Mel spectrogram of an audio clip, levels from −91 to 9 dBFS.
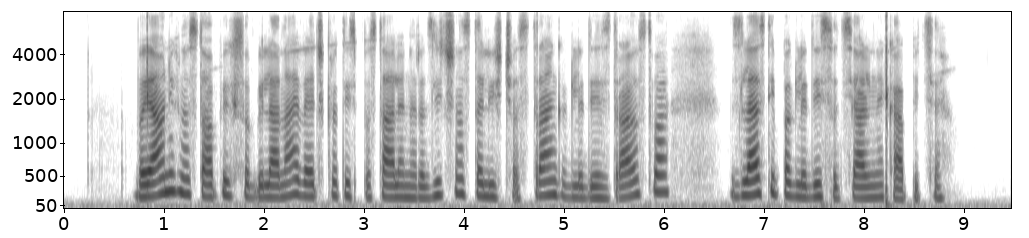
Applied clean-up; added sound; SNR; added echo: neural diffusion model UNIVERSE++.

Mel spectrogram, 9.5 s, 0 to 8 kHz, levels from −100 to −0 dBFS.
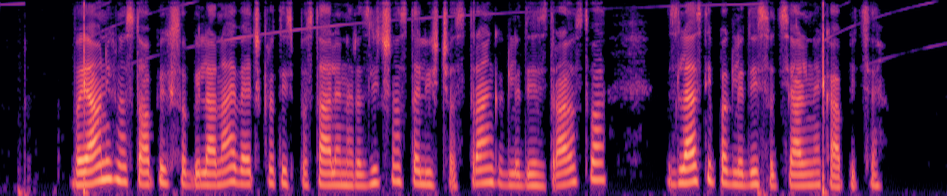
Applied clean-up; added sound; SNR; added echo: classical method spectral subtraction.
